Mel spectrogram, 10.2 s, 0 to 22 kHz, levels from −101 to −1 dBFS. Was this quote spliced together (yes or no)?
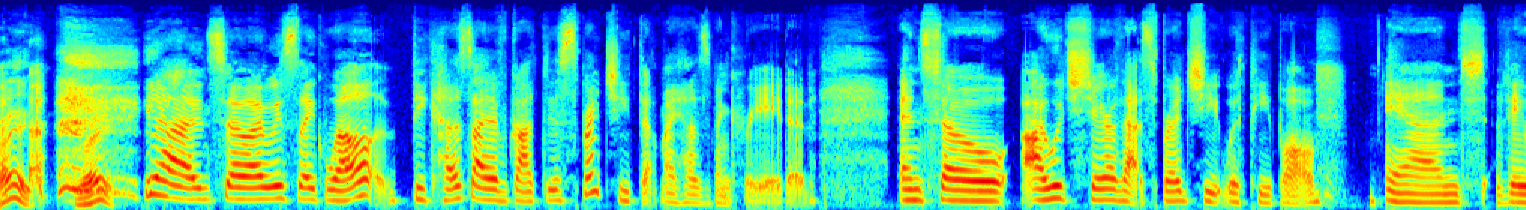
no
